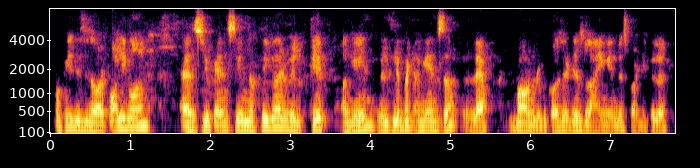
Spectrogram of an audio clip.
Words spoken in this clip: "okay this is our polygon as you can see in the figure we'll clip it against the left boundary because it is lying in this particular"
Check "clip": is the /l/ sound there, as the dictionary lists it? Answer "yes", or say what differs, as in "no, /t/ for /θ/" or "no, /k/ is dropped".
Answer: yes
